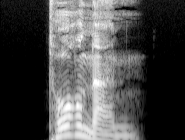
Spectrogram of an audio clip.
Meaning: dative plural of Turner
- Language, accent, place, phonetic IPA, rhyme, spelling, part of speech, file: German, Germany, Berlin, [ˈtʊʁnɐn], -ʊʁnɐn, Turnern, noun, De-Turnern.ogg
